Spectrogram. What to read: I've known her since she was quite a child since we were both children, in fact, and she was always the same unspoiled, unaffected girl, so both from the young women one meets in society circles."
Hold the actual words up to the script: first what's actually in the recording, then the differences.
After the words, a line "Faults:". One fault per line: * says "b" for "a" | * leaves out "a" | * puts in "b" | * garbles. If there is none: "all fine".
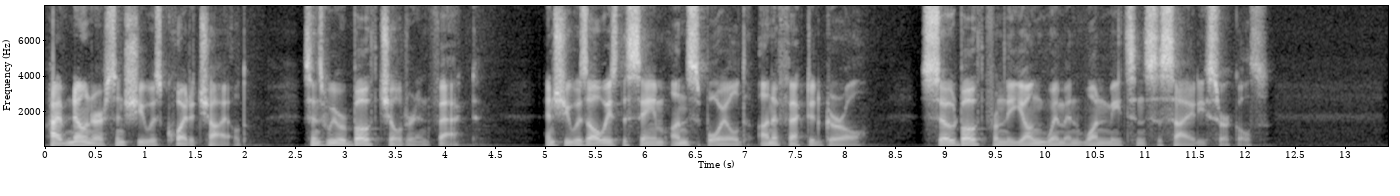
I've known her since she was quite a child since we were both children, in fact, and she was always the same unspoiled, unaffected girl, so both from the young women one meets in society circles."
Faults:
all fine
